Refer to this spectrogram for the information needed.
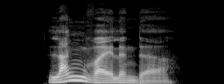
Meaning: inflection of langweilend: 1. strong/mixed nominative masculine singular 2. strong genitive/dative feminine singular 3. strong genitive plural
- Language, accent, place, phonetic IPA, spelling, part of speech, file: German, Germany, Berlin, [ˈlaŋˌvaɪ̯ləndɐ], langweilender, adjective, De-langweilender.ogg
